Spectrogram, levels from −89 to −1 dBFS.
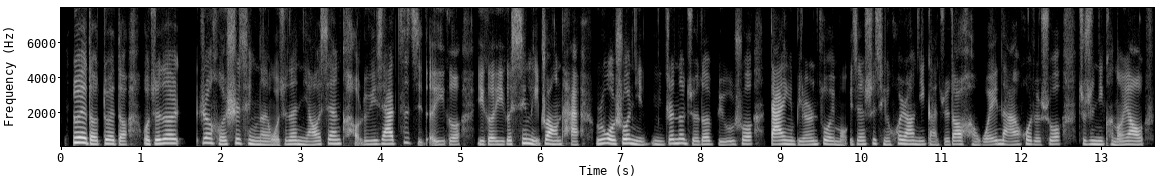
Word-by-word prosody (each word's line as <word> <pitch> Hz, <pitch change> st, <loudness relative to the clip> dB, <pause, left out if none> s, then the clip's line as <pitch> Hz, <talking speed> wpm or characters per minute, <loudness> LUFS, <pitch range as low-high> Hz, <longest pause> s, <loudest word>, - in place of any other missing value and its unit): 对 290 Hz, -1 st, +11 dB
的 215 Hz, -4 st, +5 dB
对 220 Hz, +1 st, +4 dB
的， 190 Hz, -2 st, -1 dB, 0.2 s
我 220 Hz, -, +1 dB
觉 225 Hz, +2 st, +5 dB
得 250 Hz, 0 st, +5 dB, 0.3 s
任 275 Hz, -1 st, +2 dB
何 210 Hz, -5 st, 0 dB
事 250 Hz, +4 st, +1 dB
情 225 Hz, -4 st, +1 dB
呢， 180 Hz, -2 st, -1 dB
我 -, -, -3 dB
觉 -, -, -7 dB
得 205 Hz, +1 st, +2 dB
你 195 Hz, -2 st, -1 dB
要 180 Hz, +1 st, -1 dB
先 225 Hz, +2 st, +1 dB
考 -, -, -7 dB
虑 195 Hz, 0 st, -6 dB
一 205 Hz, -, -1 dB
下 220 Hz, +1 st, +4 dB
自 285 Hz, +6 st, -6 dB
己 255 Hz, -, -8 dB
的 -, -, -6 dB
一 185 Hz, -, -5 dB
个 185 Hz, -1 st, -4 dB, 0.2 s
一 195 Hz, -, -2 dB
个 190 Hz, -1 st, 0 dB
一 185 Hz, -, -2 dB
个 205 Hz, -, +2 dB
心 250 Hz, +4 st, +2 dB
理 200 Hz, -, +2 dB
状 210 Hz, -2 st, +3 dB
态。 180 Hz, -3 st, -1 dB, 0.2 s
如 235 Hz, +3 st, +2 dB
果 235 Hz, -3 st, +7 dB
说 245 Hz, +2 st, +4 dB
你 195 Hz, -5 st, 0 dB
你 195 Hz, -2 st, -5 dB
真 235 Hz, +5 st, 0 dB
的 250 Hz, 0 st, +2 dB
觉 200 Hz, -4 st, -5 dB
得， 195 Hz, +1 st, -1 dB
比 195 Hz, -3 st, -10 dB
如 180 Hz, +2 st, -6 dB
说 210 Hz, +2 st, -2 dB, 0.2 s
答 205 Hz, 0 st, +5 dB
应 205 Hz, -2 st, 0 dB
别 185 Hz, -2 st, -6 dB
人 190 Hz, +1 st, -2 dB
做 210 Hz, -1 st, -1 dB
一 -, -, -5 dB
某 180 Hz, -, -7 dB
一 -, -, -8 dB
件 200 Hz, -1 st, -3 dB
事 225 Hz, +2 st, -5 dB
情， 195 Hz, -4 st, -6 dB
会 230 Hz, +4 st, -1 dB
让 205 Hz, -1 st, +2 dB
你 190 Hz, 0 st, -3 dB
感 175 Hz, -2 st, -8 dB
觉 175 Hz, 0 st, -9 dB
到 195 Hz, +1 st, +2 dB
很 180 Hz, -3 st, -8 dB
为 175 Hz, +3 st, -4 dB
难， 190 Hz, -3 st, -2 dB
或 210 Hz, +2 st, -2 dB
者 185 Hz, -2 st, -7 dB
说 205 Hz, +2 st, -4 dB, 0.2 s
就 205 Hz, -, -6 dB
是 205 Hz, -, -1 dB
你 195 Hz, -1 st, +1 dB
可 190 Hz, -, -7 dB
能 175 Hz, -, -3 dB
要 190 Hz, -1 st, +2 dB
200 Hz, 335 characters per minute, -24 LUFS, 190-220 Hz, 0.3 s, 对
